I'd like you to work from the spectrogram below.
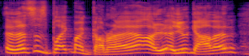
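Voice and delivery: high, mock-camp caller; Blake Montgomery. BuzzFeed writer introducing himself to the host, mock camp voice.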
